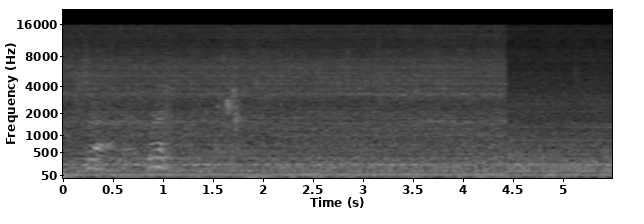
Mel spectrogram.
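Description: Running water splashes over a fish.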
